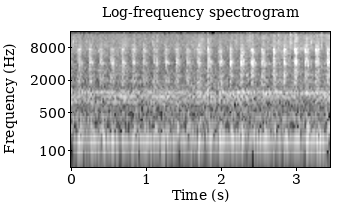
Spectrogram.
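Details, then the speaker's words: Early Leevers Rich Series C location reel-to-reel tape recorder on its transistorized power pack, rotary converter not working: steady low buzz with thin whine pulsing about three times a second; DC-DC converter struggling, suspected heavy drag on the circuit; no sound output or oscillator. "with the sound of the voltage DC to DC compared to office which were passive like struggling to get up to the right frequency i would say that it's possibility a heavy drag on the circuit"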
